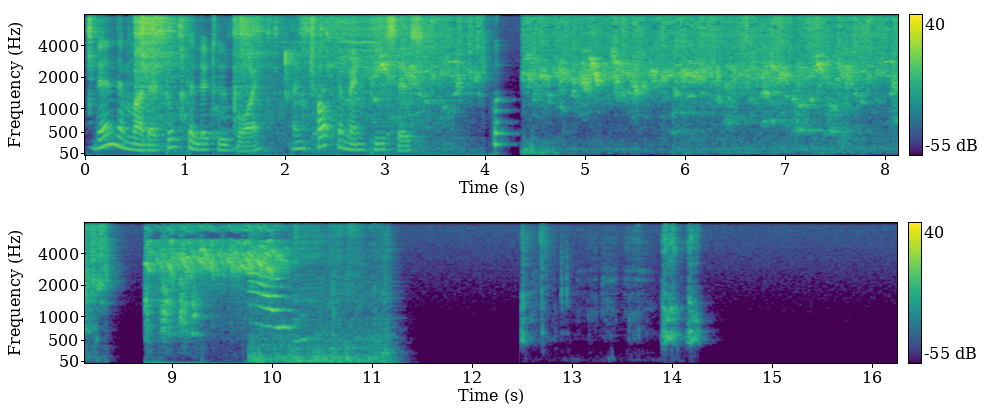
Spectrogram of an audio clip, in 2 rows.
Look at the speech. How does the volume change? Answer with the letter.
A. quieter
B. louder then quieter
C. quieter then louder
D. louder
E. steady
A.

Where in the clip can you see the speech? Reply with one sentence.
The speech can be heard from 0.1 to 4.2 s.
